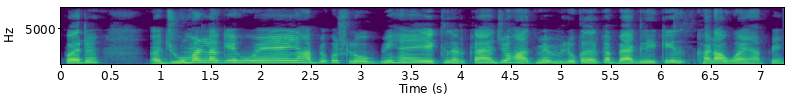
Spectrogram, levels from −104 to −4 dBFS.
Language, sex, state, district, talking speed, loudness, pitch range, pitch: Hindi, female, Chhattisgarh, Rajnandgaon, 225 wpm, -25 LUFS, 215-250 Hz, 235 Hz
